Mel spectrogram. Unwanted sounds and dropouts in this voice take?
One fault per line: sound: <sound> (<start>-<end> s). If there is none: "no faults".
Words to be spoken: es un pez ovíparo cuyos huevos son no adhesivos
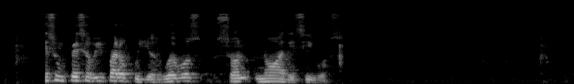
no faults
